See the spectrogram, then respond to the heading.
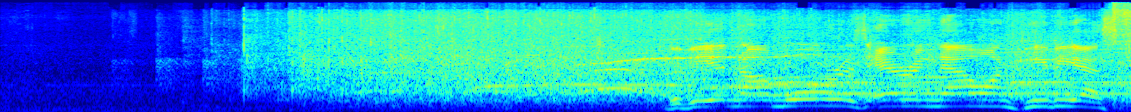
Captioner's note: applause; cheers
